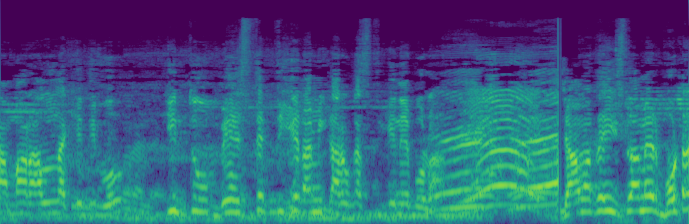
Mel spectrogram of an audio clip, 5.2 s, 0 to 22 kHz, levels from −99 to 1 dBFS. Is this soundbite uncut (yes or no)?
no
